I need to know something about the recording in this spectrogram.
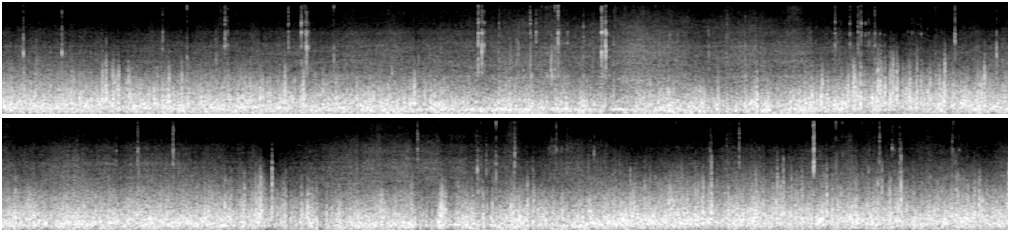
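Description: Four-wheel-drive vehicle driving on a sandy off-road track: steady engine and tyre noise mixed with wind buffeting the microphone, with scattered light clicks.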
